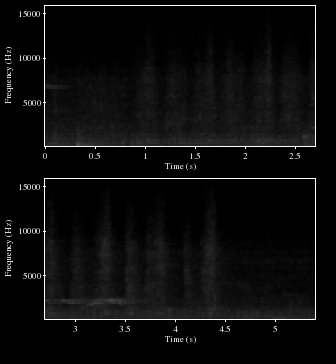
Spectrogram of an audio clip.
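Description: A paintbrush swishes in quick strokes across canvas.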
